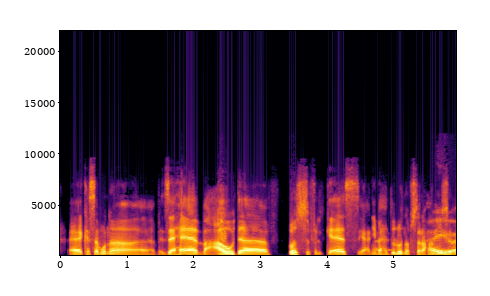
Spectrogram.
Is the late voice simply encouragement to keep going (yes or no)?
no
